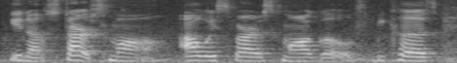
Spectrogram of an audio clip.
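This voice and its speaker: Speaking slightly slowly in a mid-range, fairly bright voice with a steady tone, this twenty-something businesswoman is a guest in a casual interview. She comes across as earnest and reflective and leans heavily on filler phrases. A faint hiss or hum sits under the recording.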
